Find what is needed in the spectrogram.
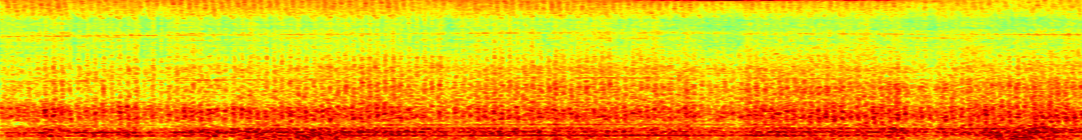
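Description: Turbine helicopter with a two-bladed main rotor running on its pad while the rotor turns up to speed: a steady high-pitched turbine whine over dense engine and rotor noise.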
